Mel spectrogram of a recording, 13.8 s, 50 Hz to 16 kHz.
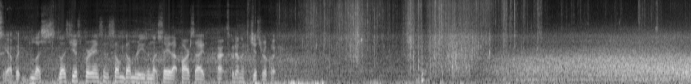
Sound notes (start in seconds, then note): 8.4 water splashing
